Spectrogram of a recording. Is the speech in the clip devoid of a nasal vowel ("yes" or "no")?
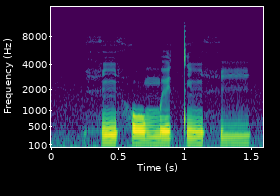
no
